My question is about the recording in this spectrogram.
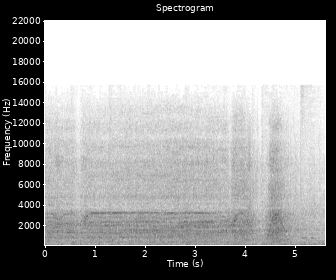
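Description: Electric drive motors of a Spin Master All-Terrain Batmobile RC whining as it drives through pool water, its wheels splashing. The whine rises in pitch about a second in and holds steady, then revs up and down twice near the end.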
